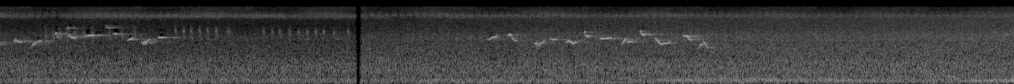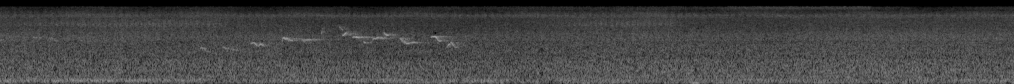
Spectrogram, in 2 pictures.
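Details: Two male large marsh grasshoppers (Stethophyma grossum) in the Vendée tick in short bursts of sharp, high ticks separated by long pauses, made by flicking out a hind leg and snapping it shut rather than by stridulation.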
